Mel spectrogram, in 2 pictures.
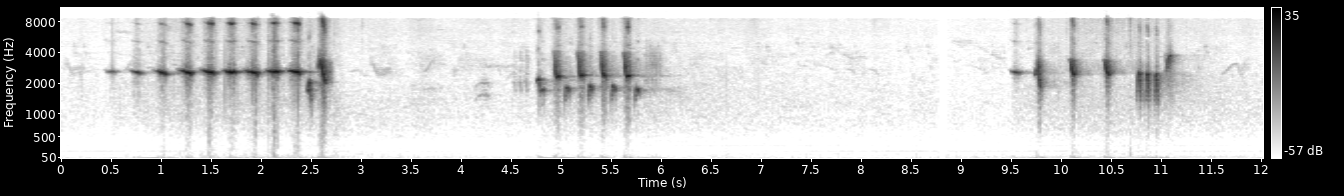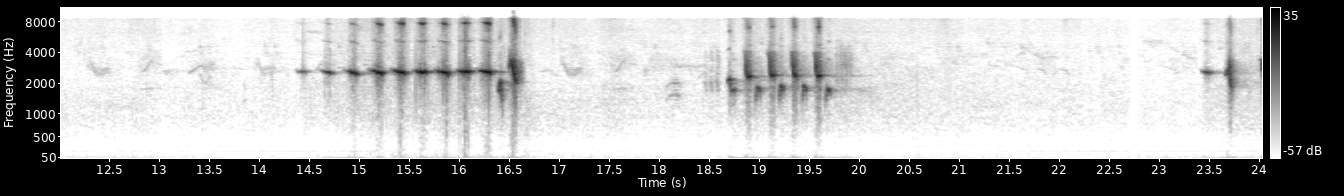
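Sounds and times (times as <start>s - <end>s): small bird chirping: 0.1s - 2.8s, 3.7s - 6.1s, 9.3s - 20.0s, 23.3s - 24.0s.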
